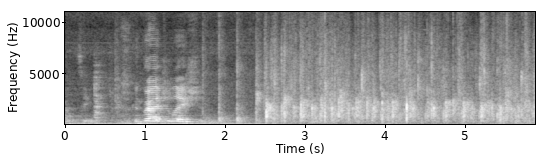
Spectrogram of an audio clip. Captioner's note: audience applauds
